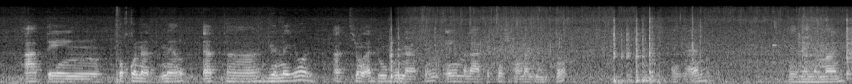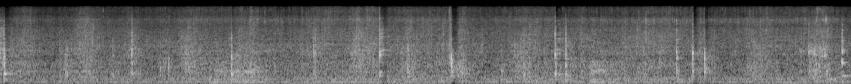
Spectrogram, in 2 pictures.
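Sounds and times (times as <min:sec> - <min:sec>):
meat sizzling in a pan: 0:03.9 - 0:17.0
spatula stirring meat: 0:04.1 - 0:17.0.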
